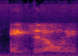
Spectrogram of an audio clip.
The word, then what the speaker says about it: Xit Only: Exit Only, that's without the E. The E is silent, so ain't no need to mention it.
